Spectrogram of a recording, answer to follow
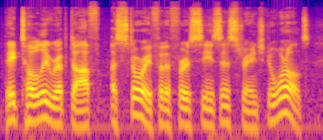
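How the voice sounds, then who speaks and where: A man's voice: medium pitch, animated, fast. A man hosting a live talk show, giving emphatic, opinionated commentary with rhetorical questions.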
